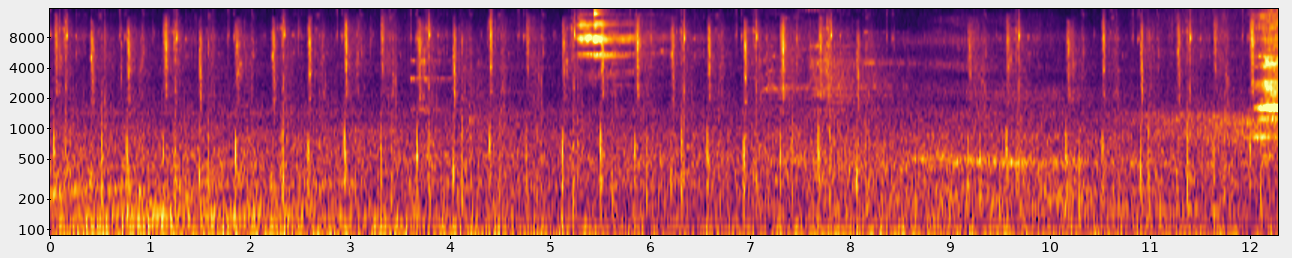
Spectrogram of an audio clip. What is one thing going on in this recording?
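Footsteps tap quickly and steadily on a hard stone floor.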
